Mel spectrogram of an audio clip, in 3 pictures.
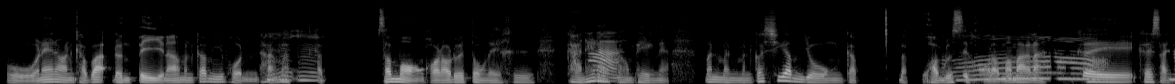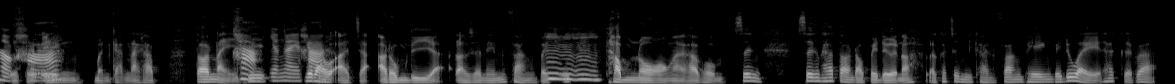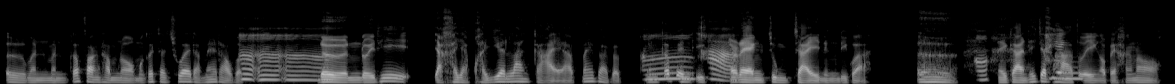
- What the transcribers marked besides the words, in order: tsk; drawn out: "อ๋อ"; other background noise
- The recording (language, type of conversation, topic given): Thai, podcast, เวลารู้สึกเหนื่อยล้า คุณทำอะไรเพื่อฟื้นตัว?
